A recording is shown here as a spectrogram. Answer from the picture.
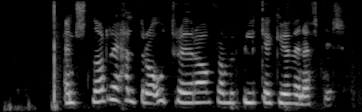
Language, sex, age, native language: Icelandic, female, 13, Icelandic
